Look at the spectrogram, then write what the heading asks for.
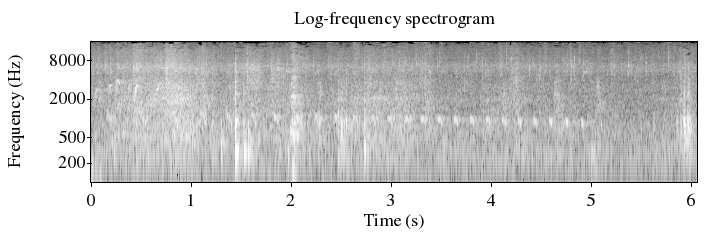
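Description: A bird calling a long run of short, even notes on one pitch, about four a second, with a few sharp knocks near the start.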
